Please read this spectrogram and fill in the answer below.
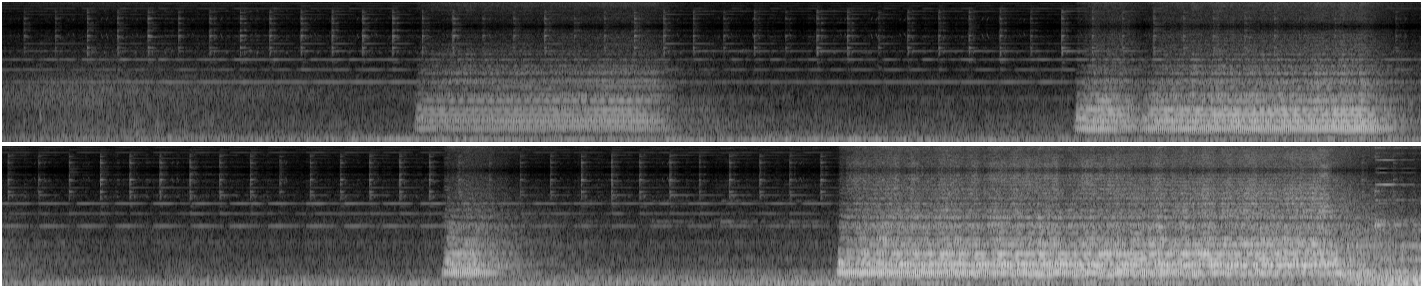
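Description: Kansas City Southern freight locomotive's multi-note air horn sounding the grade-crossing signal as the train approaches: two long blasts, a short one, then a long final blast held as the locomotive reaches the crossing. Beneath the horn the locomotive's low rumble grows, loudest near the end.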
